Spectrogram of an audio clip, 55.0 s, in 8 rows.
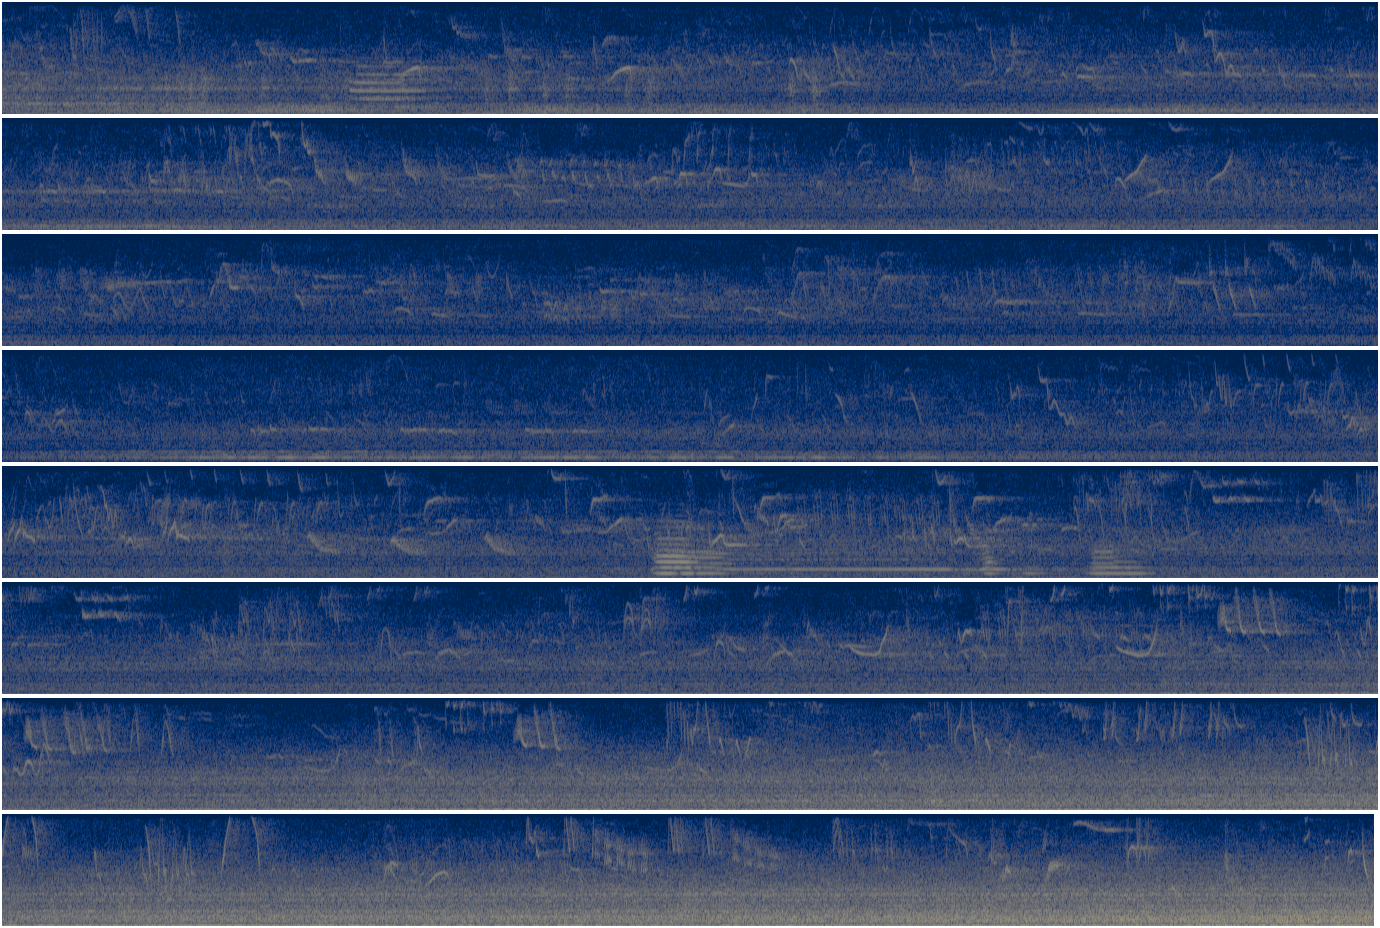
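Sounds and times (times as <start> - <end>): distant train horn: 0.0 - 7.7, 20.6 - 26.7, 28.0 - 55.0
birds chirping: 0.0 - 14.5, 20.4 - 55.0
diesel train rumbling: 0.0 - 55.0.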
